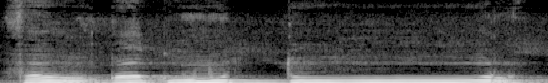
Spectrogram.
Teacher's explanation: قوف کو پور پڑھنا ہے اور کاف کو نارمل پڑھنا ہے، ایسا نہ ہو کہ قوف کو پور پڑھتے ہوئے کاف کو بھی پور پڑھ لیں۔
